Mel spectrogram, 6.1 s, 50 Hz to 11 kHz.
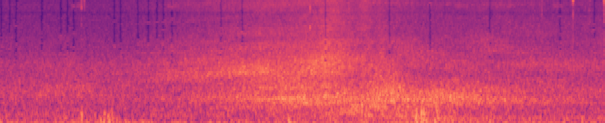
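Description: Twin Rolls-Royce Trent 892 turbofans of a Boeing 777-200ER at takeoff thrust, a broad jet noise that swells to its loudest about three to four seconds in and then eases, its pitch sliding down as the aircraft lifts off and climbs away. Wind buffets the microphone now and then.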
